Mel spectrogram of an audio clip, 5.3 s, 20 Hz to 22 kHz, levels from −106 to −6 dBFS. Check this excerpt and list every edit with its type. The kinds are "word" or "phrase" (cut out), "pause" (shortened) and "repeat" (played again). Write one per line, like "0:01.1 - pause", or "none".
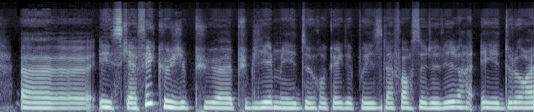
0:01.2 - word
0:03.8 - word

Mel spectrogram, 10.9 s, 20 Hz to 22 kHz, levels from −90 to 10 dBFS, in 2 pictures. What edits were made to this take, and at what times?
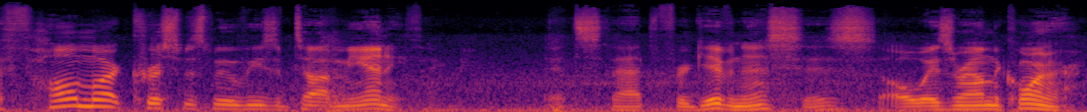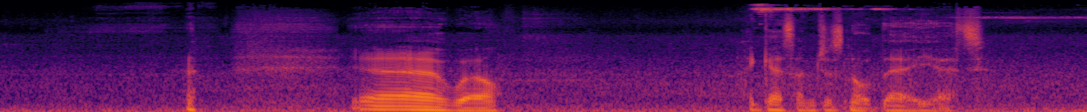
none

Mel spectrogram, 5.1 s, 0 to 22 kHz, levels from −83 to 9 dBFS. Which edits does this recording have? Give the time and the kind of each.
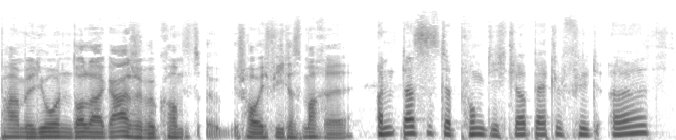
0:01.4 - word
0:03.0 - word
0:04.0 - word

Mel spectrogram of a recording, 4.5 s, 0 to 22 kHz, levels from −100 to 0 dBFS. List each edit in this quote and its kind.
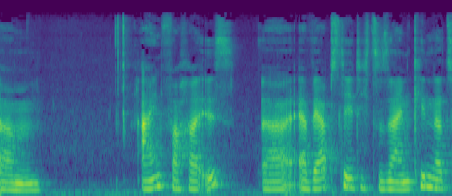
0:02.6 - word

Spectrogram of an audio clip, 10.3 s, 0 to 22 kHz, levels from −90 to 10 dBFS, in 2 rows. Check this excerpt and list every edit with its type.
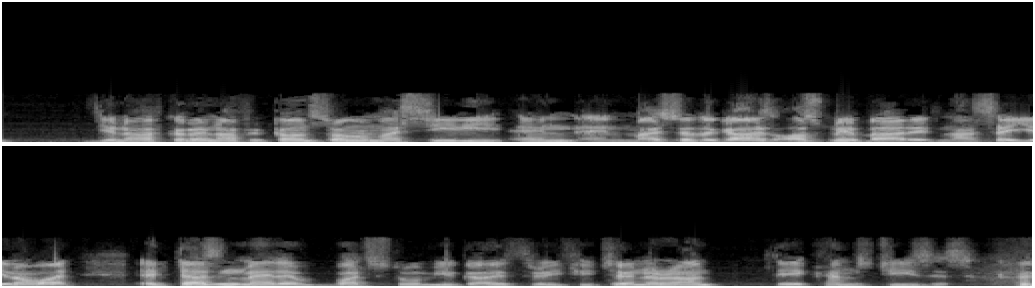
0:05.8 - pause

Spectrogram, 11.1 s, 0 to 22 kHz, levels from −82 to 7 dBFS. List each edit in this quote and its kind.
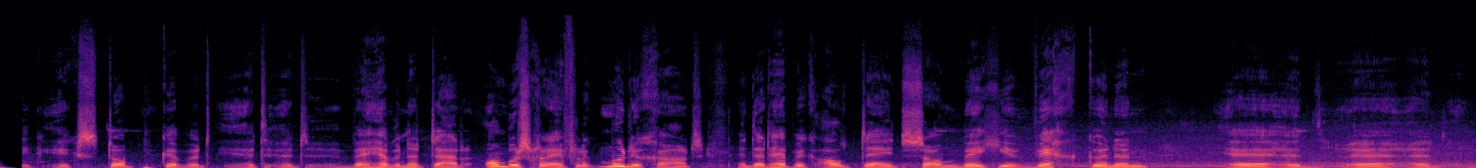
0:01.2 - word
0:01.6 - word
0:02.0 - word
0:06.8 - word

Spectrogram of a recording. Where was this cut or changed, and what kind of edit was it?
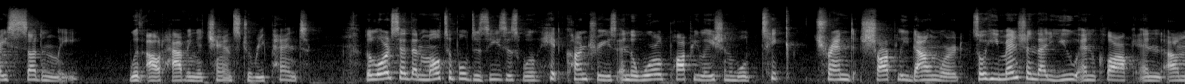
0:08.0 - pause
0:09.7 - pause

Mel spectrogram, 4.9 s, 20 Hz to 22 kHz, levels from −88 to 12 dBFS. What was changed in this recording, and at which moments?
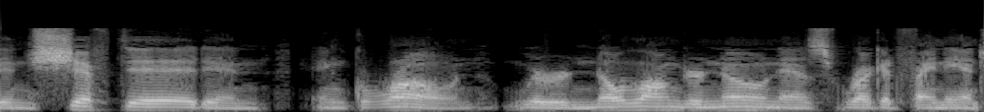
0:01.4 - pause

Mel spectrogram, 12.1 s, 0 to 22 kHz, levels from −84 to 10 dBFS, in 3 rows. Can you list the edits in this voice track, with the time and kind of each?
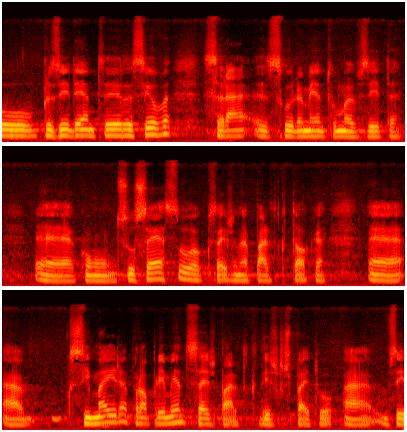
0:01.2 - word
0:05.2 - word
0:08.0 - word
0:10.2 - word

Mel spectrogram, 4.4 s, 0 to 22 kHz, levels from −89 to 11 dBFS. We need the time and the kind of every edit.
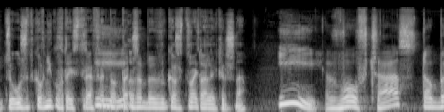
0:01.3 - word
0:02.0 - word
0:03.3 - word

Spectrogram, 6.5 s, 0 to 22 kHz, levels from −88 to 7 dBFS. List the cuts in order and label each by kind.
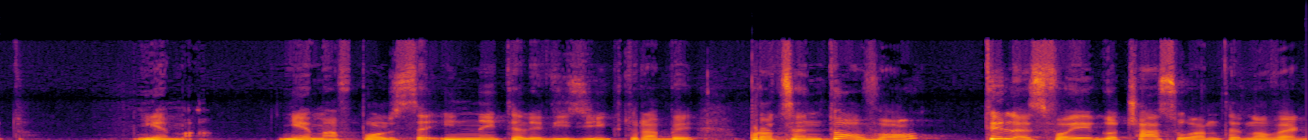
none

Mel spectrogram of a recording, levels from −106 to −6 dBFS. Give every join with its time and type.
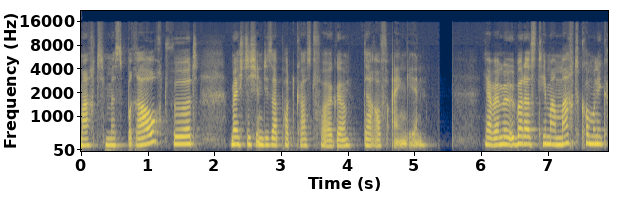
none

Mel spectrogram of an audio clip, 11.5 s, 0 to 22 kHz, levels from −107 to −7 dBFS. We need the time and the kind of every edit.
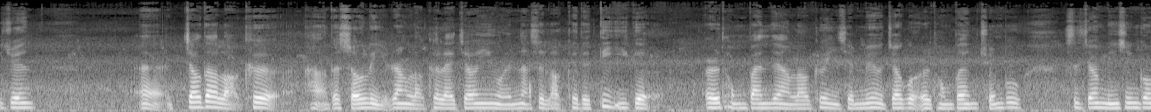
none

